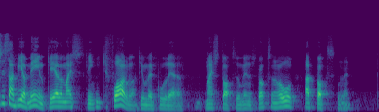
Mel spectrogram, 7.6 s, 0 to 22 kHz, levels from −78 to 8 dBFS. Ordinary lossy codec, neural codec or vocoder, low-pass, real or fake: none; codec, 16 kHz, 1 kbps, FunCodec, trained on LibriTTS, 50 frames a second; 7.2 kHz; fake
